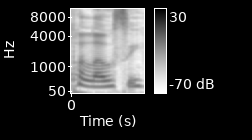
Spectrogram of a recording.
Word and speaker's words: Pelosi: Pelosi.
